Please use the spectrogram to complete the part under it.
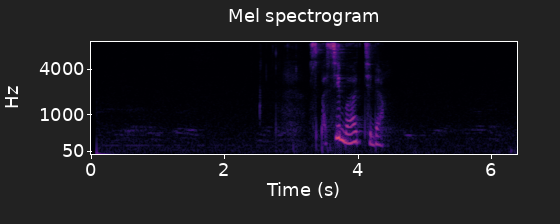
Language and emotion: Russian, positive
